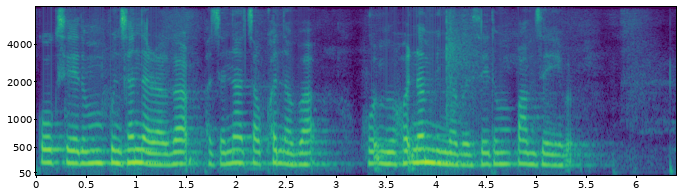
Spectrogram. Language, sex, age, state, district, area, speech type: Manipuri, female, 18-30, Manipur, Thoubal, rural, spontaneous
